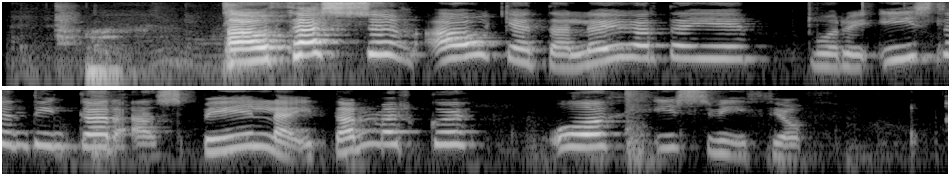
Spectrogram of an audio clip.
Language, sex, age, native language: Icelandic, female, 30-39, Icelandic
